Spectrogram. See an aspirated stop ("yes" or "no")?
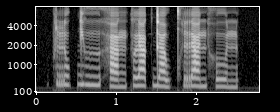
yes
